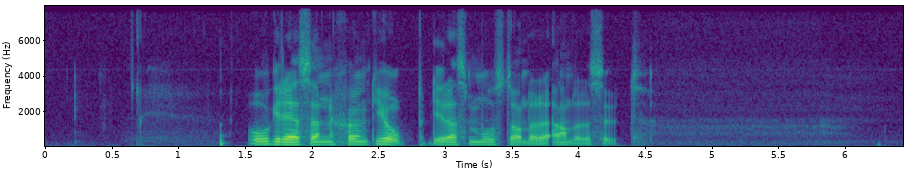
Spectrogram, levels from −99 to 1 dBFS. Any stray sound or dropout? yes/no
no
